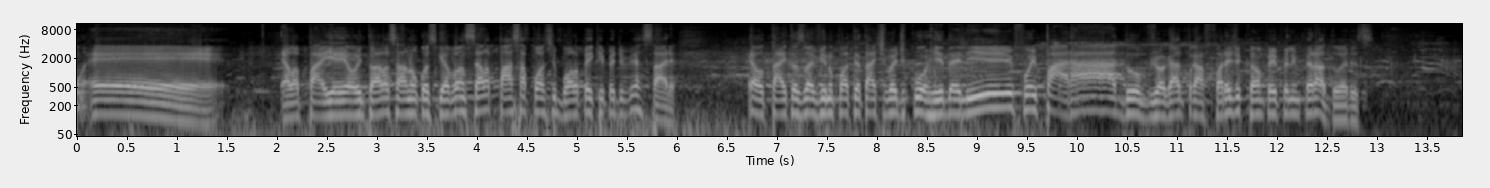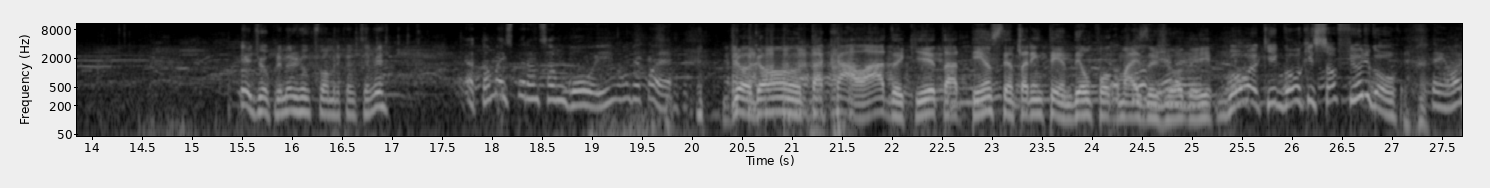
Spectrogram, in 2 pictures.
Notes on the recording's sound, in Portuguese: Este episódio foi gravado em um jogo de futebol americano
